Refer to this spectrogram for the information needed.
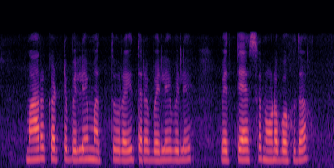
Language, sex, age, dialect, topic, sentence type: Kannada, female, 51-55, Central, agriculture, question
